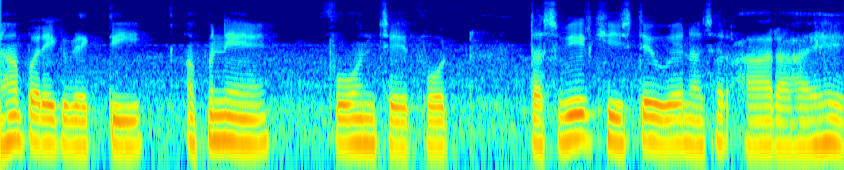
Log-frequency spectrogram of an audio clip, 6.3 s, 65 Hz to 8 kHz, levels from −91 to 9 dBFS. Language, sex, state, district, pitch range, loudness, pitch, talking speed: Hindi, male, Uttar Pradesh, Hamirpur, 130-145 Hz, -23 LUFS, 140 Hz, 130 wpm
